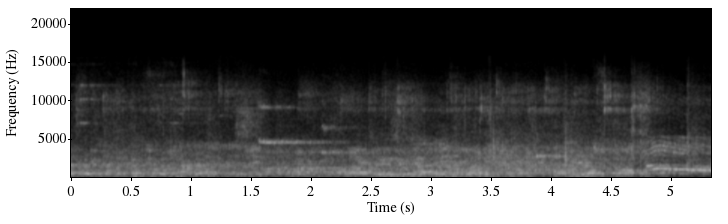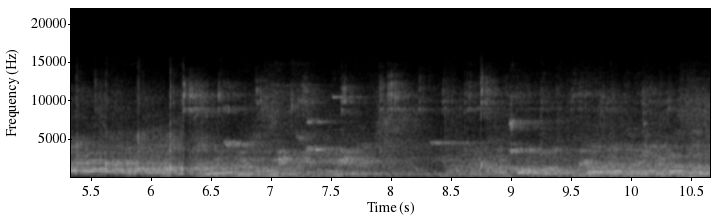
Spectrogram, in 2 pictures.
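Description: Table tennis ball clicking off bats and the table in a rally, over steady background chatter of people in a large hall.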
